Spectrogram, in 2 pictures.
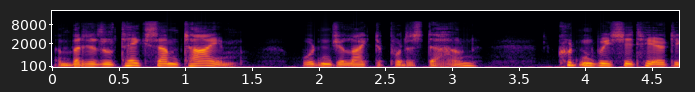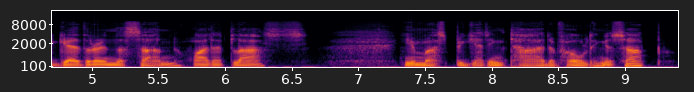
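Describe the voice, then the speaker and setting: Casting: courteous young hobbit, read by a man, low and unhurried, close dry sound. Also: expressive, a bit bright, breathy edge, no echo. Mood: polite. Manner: polite, earnest. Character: small young male hobbit, earnest and polite.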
